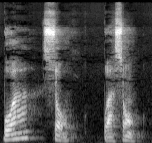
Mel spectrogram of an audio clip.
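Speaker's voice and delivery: "Poisson" with a sharp s, "pwaso"; correct pronunciation. Shown as a demonstration. Teacher giving the right sound, crisp s. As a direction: hiss the s in "Poisson" clearly. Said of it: "Le damos el sonido como una S".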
